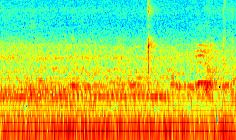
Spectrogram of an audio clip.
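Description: A single light click about one and a half seconds in, over a faint steady hum: a steel ruler being handled and released on the drawing paper.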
